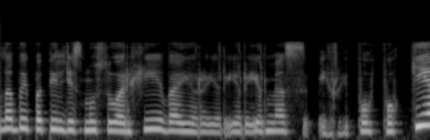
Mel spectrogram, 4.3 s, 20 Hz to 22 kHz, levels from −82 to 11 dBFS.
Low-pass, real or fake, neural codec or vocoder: 7.2 kHz; real; none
